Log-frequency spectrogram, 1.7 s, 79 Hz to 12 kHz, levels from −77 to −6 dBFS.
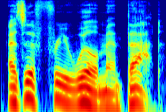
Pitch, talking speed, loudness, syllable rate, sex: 110 Hz, 215 wpm, -16 LUFS, 3.9 syllables/s, male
